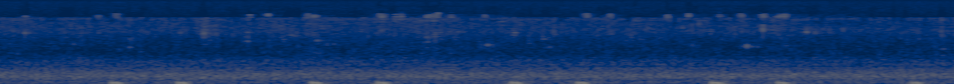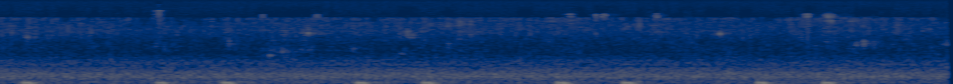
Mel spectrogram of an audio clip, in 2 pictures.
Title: ♥ Звуки сердечка в мамином животике/Heart Sound in Mother Stomach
